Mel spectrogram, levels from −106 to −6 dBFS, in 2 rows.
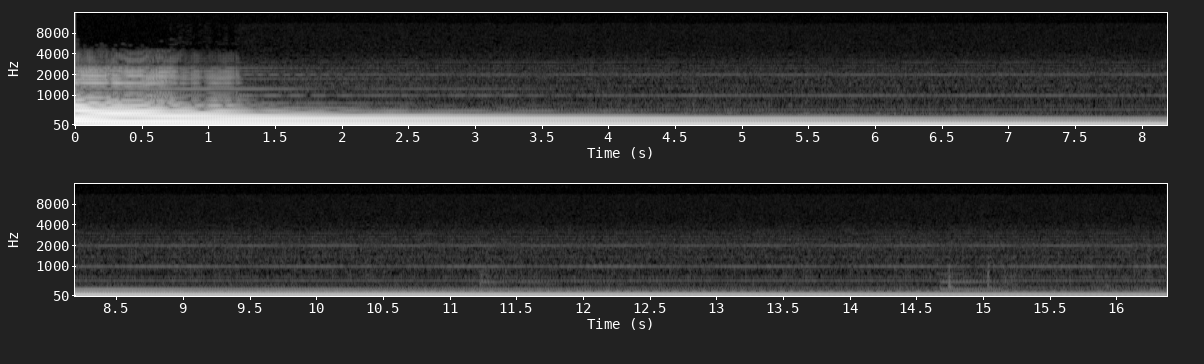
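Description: Nothing to flag in this recording of sounds: no technical faults are audible at any point.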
